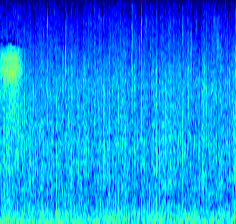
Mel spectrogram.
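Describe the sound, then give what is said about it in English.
Dense, steady pattering of simulated hail drumming on an aircraft in a flight simulator, from the AccuFuel add-on, a continuous crackling wash that holds even for three seconds, with a brief brighter hiss at the very start and no voices. “And when I switch to spot view, the sound doesn't change, and I've also noticed when I alt tab, the sound doesn't change, so it must be AccuFuel's hail sound.”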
